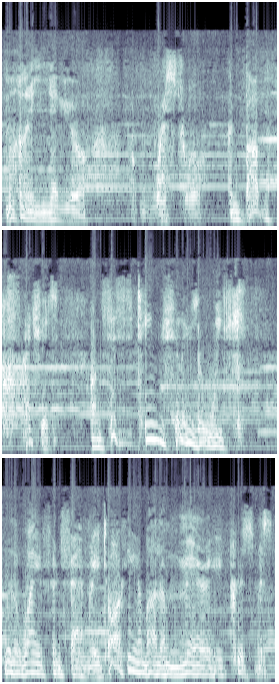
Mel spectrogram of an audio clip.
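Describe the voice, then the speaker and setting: A man's voice: mid-range voice, creaky. An actor playing a bitter, miserly old businessman in a classic radio drama, with scornful, snappish, grumbling delivery. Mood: muttering disgust. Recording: dull lo-fi old radio broadcast.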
